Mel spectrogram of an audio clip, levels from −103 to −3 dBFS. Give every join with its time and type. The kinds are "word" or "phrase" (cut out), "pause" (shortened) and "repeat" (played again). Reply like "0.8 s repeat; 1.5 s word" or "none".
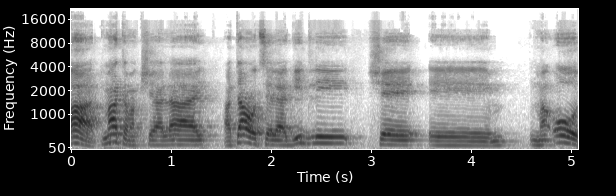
none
